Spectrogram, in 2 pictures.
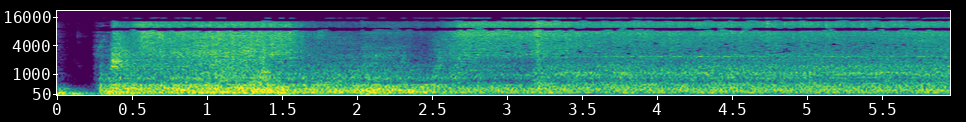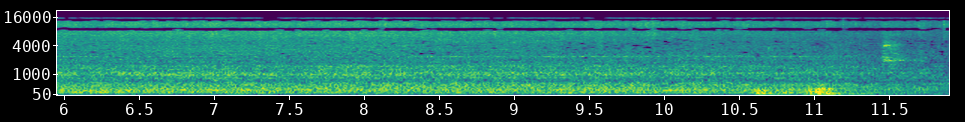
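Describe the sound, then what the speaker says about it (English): A shower runs continuously indoors, a loud steady hiss of spraying water that holds unchanged from start to finish with no talking. "I'm gonna turn the shower on because I need a little bit more water."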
